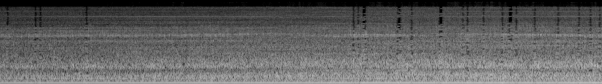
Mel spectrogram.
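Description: A dual action polisher with a microfiber pad runs steadily, a loud continuous motor whine and hum held close throughout with no pauses, plus a few faint ticks.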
